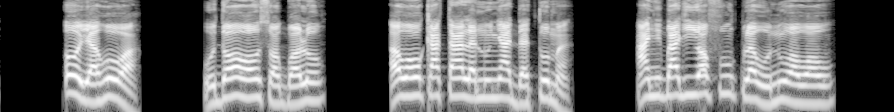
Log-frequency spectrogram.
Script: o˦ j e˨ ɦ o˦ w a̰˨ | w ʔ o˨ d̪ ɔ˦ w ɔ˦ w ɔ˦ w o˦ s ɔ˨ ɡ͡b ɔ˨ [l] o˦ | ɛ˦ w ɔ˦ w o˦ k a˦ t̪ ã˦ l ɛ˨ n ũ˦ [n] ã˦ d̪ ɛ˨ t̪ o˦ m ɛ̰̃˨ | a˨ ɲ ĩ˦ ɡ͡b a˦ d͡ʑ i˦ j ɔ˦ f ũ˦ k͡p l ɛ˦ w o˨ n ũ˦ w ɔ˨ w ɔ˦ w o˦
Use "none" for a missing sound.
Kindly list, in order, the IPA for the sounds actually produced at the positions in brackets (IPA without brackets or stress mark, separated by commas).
l, ɲ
